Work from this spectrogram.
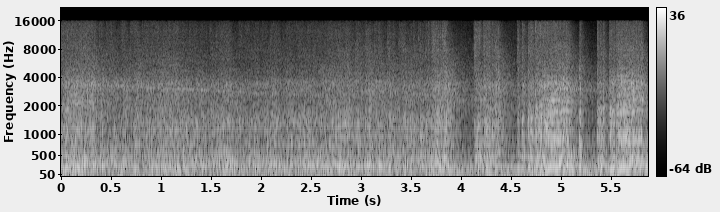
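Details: Mazda FD RX-7 13B turbo rotary, freshly built studded semi-peripheral-port (Semi-PP), first start, untuned, open exhaust, coolant around 40 degrees: choppy uneven brap-brap idle with sharp blips; lumpy idle is just port overlap, like a bridgeport.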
